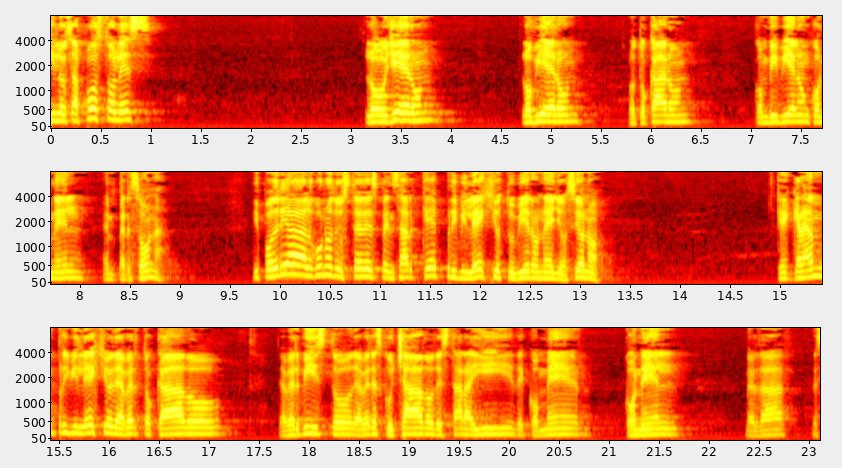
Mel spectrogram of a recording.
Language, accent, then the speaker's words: Spanish; Mexico City, Mexico; Yo vengo de la Ciudad de México. Allá los trayectos son cortos en distancia, pero son largos en tiempo por el tráfico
